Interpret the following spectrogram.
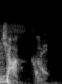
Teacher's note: chocolate has a dropped syllable all right there's that middle o that we actually don't pronounce in English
